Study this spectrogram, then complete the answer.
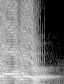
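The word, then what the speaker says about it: hour: यहां पर लिखते हैं आवर अब ऐसा नहीं कि इनका पहला लेटर में देखेंगे एच नहीं इनका उच्चारण कीजिए आवर तो यहां हो गया आ।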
